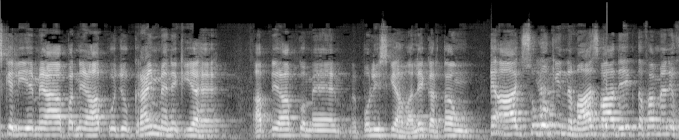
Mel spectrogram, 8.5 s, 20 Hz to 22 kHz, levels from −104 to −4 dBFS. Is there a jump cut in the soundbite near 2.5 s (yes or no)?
no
